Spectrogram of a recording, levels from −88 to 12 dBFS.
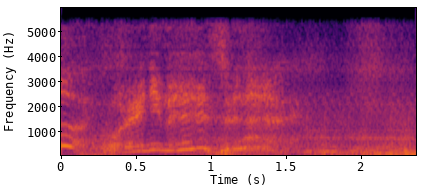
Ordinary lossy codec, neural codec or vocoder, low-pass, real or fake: none; codec, 24 kHz, 0.9 kbps, DualCodec; 5.4 kHz; fake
